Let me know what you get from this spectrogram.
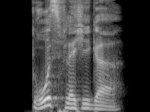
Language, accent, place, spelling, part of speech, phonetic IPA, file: German, Germany, Berlin, großflächiger, adjective, [ˈɡʁoːsˌflɛçɪɡɐ], De-großflächiger.ogg
- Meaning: 1. comparative degree of großflächig 2. inflection of großflächig: strong/mixed nominative masculine singular 3. inflection of großflächig: strong genitive/dative feminine singular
